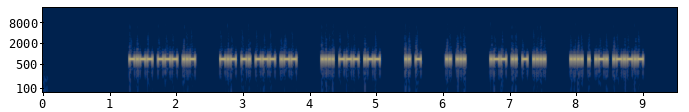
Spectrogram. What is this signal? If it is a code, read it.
Morse code, heard as a keyed tone, about 46 wpm, 700 Hz. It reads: YOU KNOW HOW IT IS WITH HER.
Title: 2x Word-Spacing - Sentences from Top 100 Words - 45wpm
